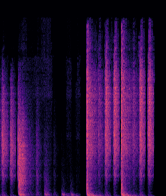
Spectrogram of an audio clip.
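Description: Amen drum break and instruments passed through a filter during a liquid drum and bass breakdown, first thin and muffled hits, then the full bright break with heavy kicks bursting back in.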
